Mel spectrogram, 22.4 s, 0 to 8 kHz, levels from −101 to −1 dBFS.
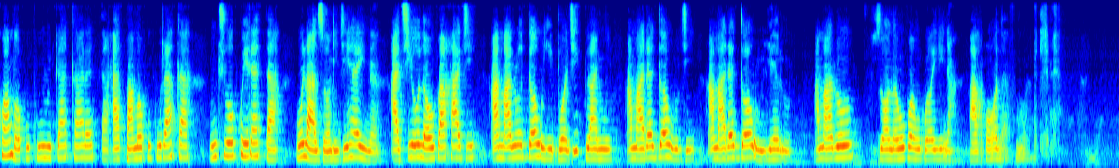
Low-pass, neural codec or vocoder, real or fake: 7.2 kHz; codec, 16 kHz, 1 kbps, FunCodec, trained on LibriTTS, 50 frames a second; fake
